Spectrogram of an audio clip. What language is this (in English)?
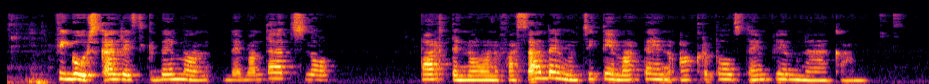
Latvian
